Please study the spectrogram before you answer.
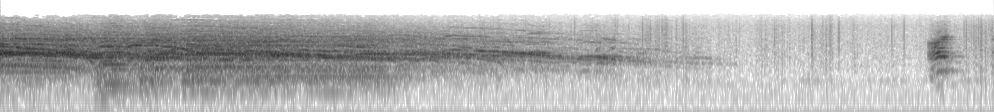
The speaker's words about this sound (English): Then Lou came up to the microphone. He was all choked up. And the crowd rose to its feet and they told him they loved him.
